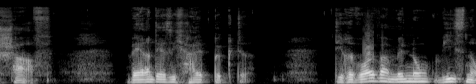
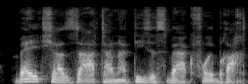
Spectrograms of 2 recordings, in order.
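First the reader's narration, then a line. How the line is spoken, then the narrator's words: Gruff question. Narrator (German): fragte barsch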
